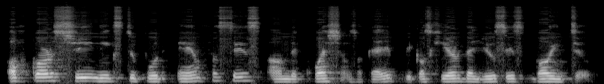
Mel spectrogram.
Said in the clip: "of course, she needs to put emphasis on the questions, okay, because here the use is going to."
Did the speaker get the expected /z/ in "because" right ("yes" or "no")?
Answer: no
